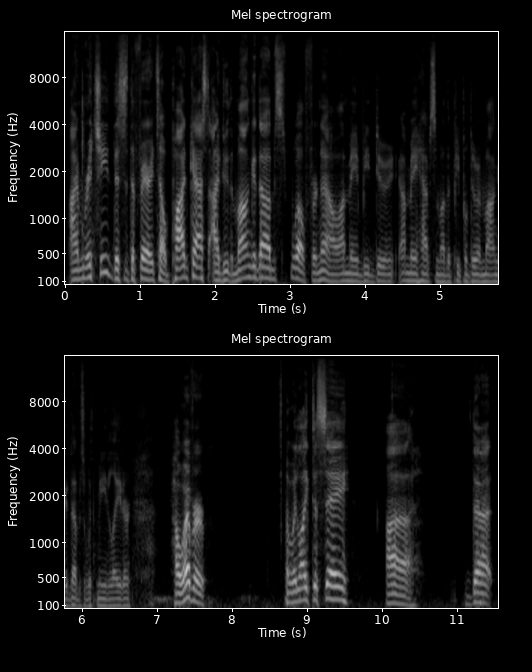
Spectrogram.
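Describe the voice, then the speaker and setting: A man's voice: medium pitch, fairly bright tone, no room sound, studio quality. A man hosting a podcast in casual review chat, emphatic and given to repeating himself. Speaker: podcast host and manga dubber.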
